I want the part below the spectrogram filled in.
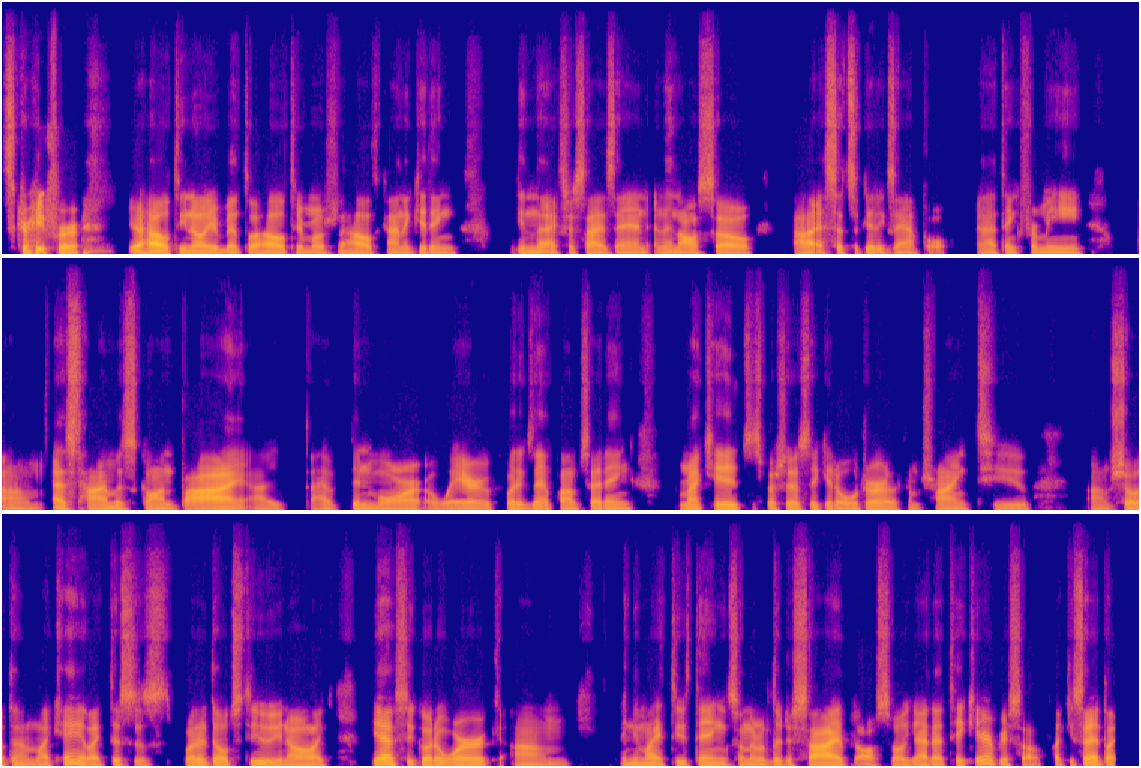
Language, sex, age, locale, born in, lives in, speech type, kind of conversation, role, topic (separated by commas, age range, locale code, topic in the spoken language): English, male, 40-44, en-US, United States, United States, conversation, unstructured, none, Which rituals or traditions matter most to you these days, and how do they help you feel connected?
